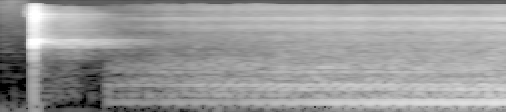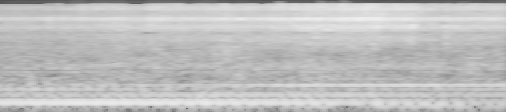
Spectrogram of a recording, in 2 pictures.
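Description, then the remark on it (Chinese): A cargo boat passing under the arch of Gongchen Bridge, a three-arch stone bridge over the Grand Canal in Hangzhou; its deep, steady engine drone swells as it passes, with a broad wash of canal water slapping hard against the embankment; a brief sharp click at the very start, no voices. “又一辆货船穿过桥洞。每次船过，就会引得运河水剧烈的拍打堤岸，听起来是不是还有几分波澜壮阔的意味？”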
